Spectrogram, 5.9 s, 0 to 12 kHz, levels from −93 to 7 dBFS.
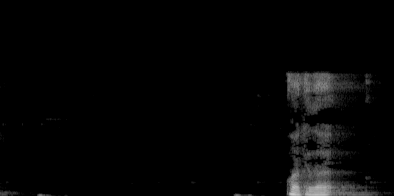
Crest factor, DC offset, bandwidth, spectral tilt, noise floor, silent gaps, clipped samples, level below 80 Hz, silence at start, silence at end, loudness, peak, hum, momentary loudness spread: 24 dB; under 0.1%; 7.8 kHz; -7.5 dB/octave; -89 dBFS; none; under 0.1%; -68 dBFS; 4.3 s; 0.9 s; -27 LUFS; -10 dBFS; none; 6 LU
